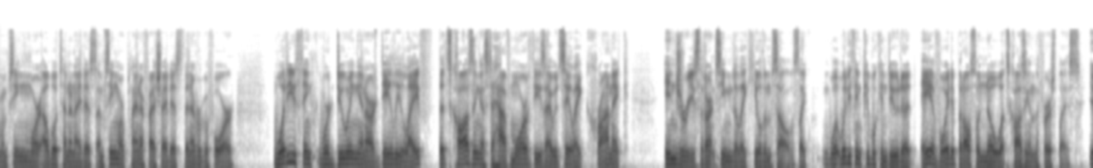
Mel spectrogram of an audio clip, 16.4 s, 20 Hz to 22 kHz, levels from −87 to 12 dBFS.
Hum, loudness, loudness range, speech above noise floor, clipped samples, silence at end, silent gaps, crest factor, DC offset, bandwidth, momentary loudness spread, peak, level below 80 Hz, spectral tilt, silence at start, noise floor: none; -21 LUFS; 2 LU; 39 dB; under 0.1%; 0 s; none; 18 dB; under 0.1%; 11 kHz; 6 LU; -4 dBFS; -48 dBFS; -6 dB/octave; 0 s; -59 dBFS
